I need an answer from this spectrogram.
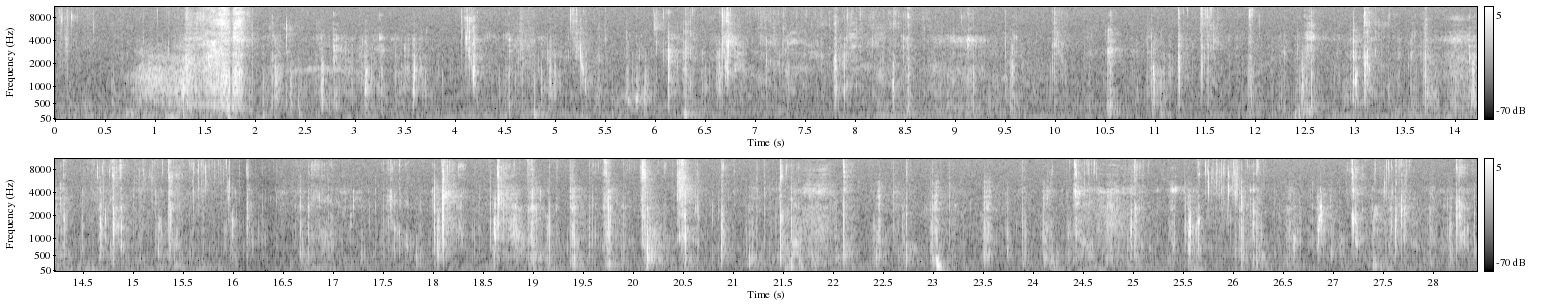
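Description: Close-miked eating sounds: wet chewing and lip smacks of a mouthful of rice and chickpea curry eaten by hand, as a rapid run of small clicks. A louder, longer rustle comes about a second in.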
